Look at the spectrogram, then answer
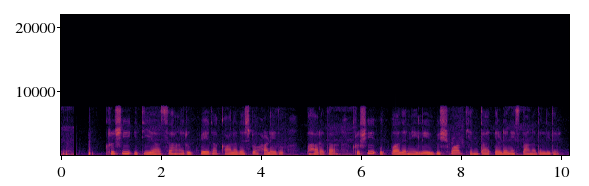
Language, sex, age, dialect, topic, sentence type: Kannada, female, 41-45, Mysore Kannada, agriculture, statement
